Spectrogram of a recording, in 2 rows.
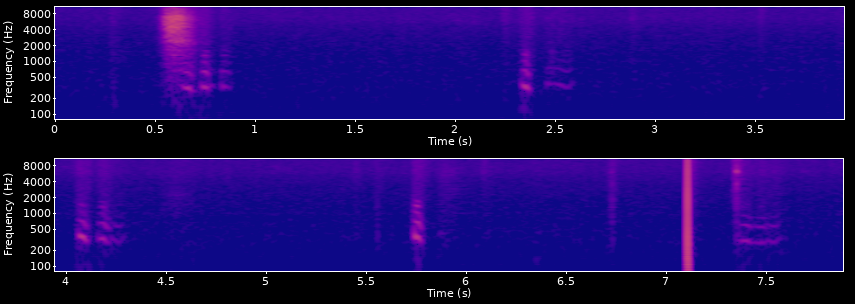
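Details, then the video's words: A sleeping Dachshund puppy snores quietly, giving brief snorting breaths at a steady rhythm of about one every 1.7 seconds, with a sharper click near the end and silence between breaths. "Dachshund Puppy snores"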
